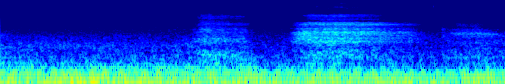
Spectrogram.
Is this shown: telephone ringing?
no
